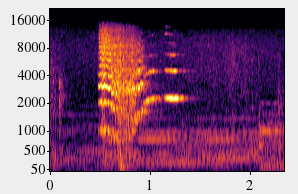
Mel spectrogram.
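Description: A drawn-out creak of an old wooden staircase as people climb to the upper floor toward a long hallway. The bending, squeaky groan swells and dips for about a second, then fades into quiet.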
